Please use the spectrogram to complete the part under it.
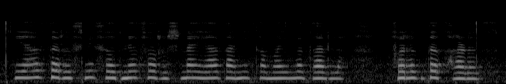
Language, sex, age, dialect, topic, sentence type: Marathi, male, 18-24, Northern Konkan, banking, statement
